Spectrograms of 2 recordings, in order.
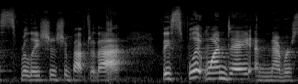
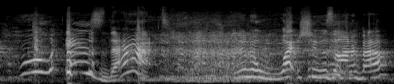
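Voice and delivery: laughing bafflement; 9 semitones higher, 6 dB louder, slower than usual. Retold or imitated. Baffled by Sarah Pascoe's Henry joke.

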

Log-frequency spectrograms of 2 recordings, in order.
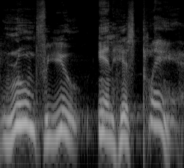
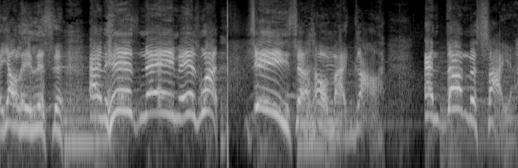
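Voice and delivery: loud, high, shouted sermon climax; preaching at full force; 8 semitones higher, 14 dB louder than usual. Acted. Pastor rousing his congregation at Christmas, full-force shouted preaching. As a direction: whip the church up with a ringing shout. Preaching about the angel's announcement.

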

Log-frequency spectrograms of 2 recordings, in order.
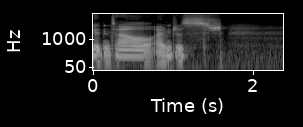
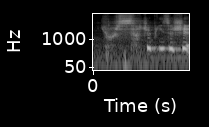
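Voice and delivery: angry whisper; 9 semitones higher than usual. Acted. Spat insult in whisper.

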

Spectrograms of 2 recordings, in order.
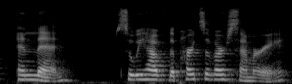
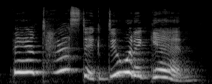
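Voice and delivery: high, loud cheering shout; excited shout; 10 semitones higher, 10 dB louder than usual. Acted. Elizabeth eggs on the tired dragon with a loud, high shout. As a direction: egg him on with a big yell. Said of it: "Elizabeth shouted".

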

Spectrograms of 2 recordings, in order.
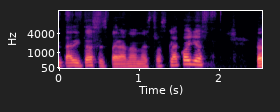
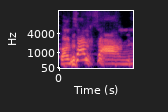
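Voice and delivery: imitating vendor; 8 semitones higher, slower than usual. Host imitating the tlacoyo vendor, high yell. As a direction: belt it like the stall lady. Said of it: "imitates vendor".

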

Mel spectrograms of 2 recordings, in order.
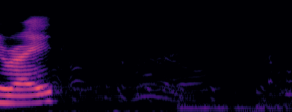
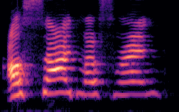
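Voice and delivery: mock command; 6 semitones higher, 13 dB louder than usual. Real, not acted. Mock host order.

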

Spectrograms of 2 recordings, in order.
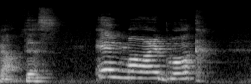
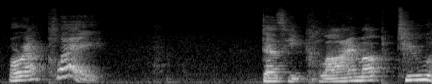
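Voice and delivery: put-on lively storybook read-aloud for little kids; sing-song picture book reading; reading to children; 2 semitones higher, slower than usual. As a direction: read it like story time on the rug.

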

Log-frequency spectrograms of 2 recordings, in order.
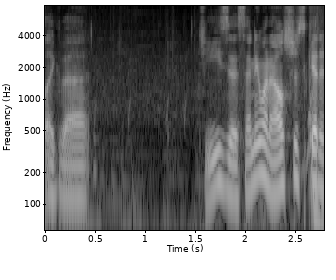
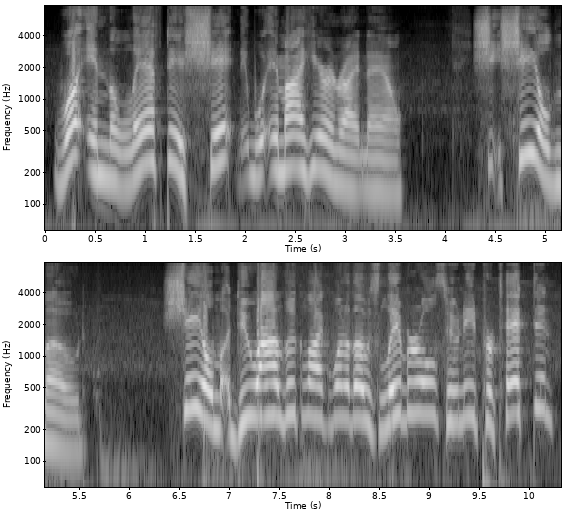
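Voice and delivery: hammed-up macho outrage, louder and higher; mock tough-guy rant; 8 semitones higher, 6 dB louder than usual. Streamer mocks his shield mode, hammed-up macho outrage. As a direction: play an offended tough guy scoffing.

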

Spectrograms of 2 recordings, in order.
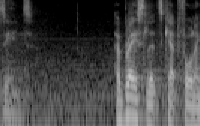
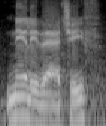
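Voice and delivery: drawl; 3 semitones higher, 5 dB louder, slower than usual. Acted. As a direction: drawl it out, camp and lazy. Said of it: "Corky drawls".

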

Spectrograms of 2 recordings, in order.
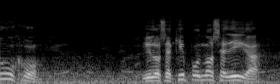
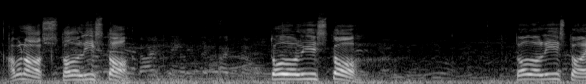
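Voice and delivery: building, louder kickoff calls; 5 semitones higher, 4 dB louder than usual. Real, not acted. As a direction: call out the kickoff. Calling kickoff, repeated.

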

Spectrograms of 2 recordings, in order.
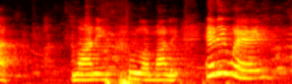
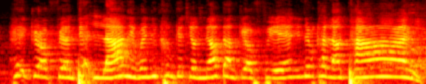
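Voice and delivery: higher-pitched imitation of a Vietnamese nail lady; hip Vietnamese accent; 5 semitones higher, 4 dB louder than usual. Nail lady phoning her regular client, hip Vietnamese accent. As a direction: put on a Vietnamese accent, trying to sound hip. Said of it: "tries to talk hip with that accent".

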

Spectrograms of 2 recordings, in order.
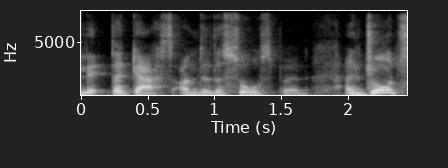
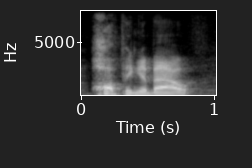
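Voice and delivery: ordinary delivery

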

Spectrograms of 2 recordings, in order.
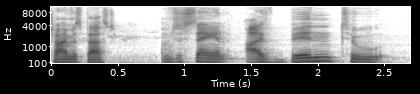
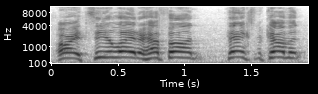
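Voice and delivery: mocking farewell; 12 semitones higher, 4 dB louder than usual. Real, not acted. Taunts a departing player.

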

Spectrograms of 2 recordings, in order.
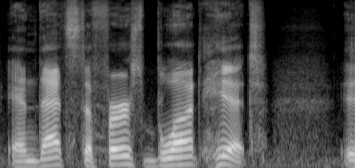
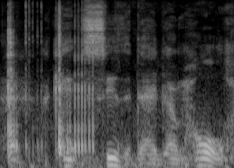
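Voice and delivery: low, much softer grumble to himself; frustrated mutter; 6 semitones lower, 12 dB quieter than usual. Real, not acted. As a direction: mutter it under your breath at the screw. Struggling to fit a screw.

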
